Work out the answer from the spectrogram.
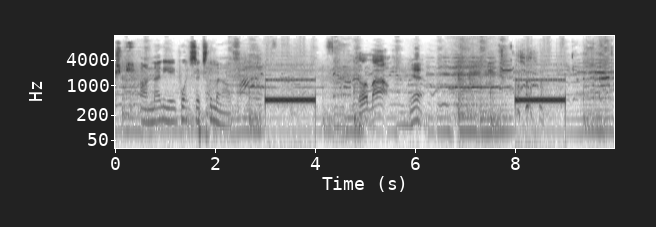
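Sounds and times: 
speech: 0:00.0 - 0:03.2, 0:04.8 - 0:07.0
telephone call being placed: 0:03.0 - 0:04.1, 0:08.0 - 0:09.1.

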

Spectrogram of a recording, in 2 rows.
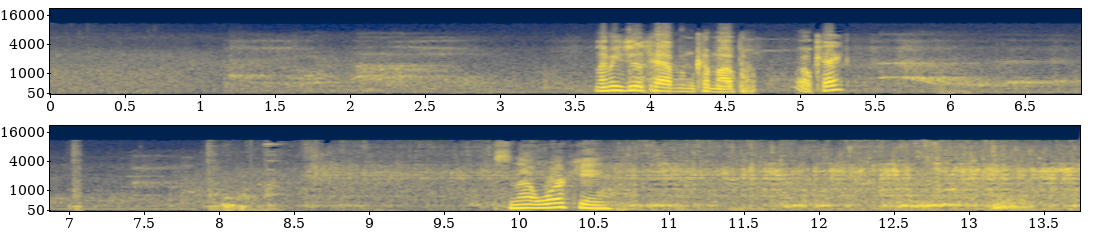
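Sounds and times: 
speech: 0:03.6 - 0:05.4, 0:09.9 - 0:10.8
toilet flushing and refilling: 0:07.9 - 0:13.7.

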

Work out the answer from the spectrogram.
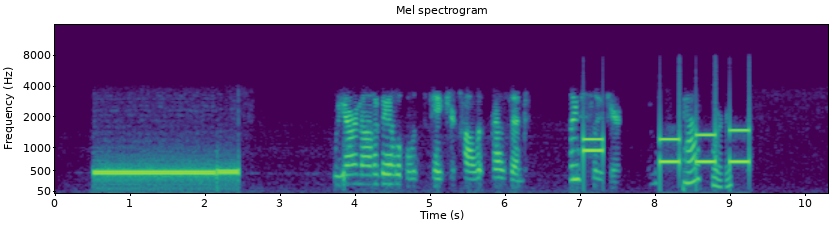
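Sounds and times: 
telephone line tone as a phone is dialed: 0:00.5 - 0:02.5
speech: 0:03.9 - 0:09.3.

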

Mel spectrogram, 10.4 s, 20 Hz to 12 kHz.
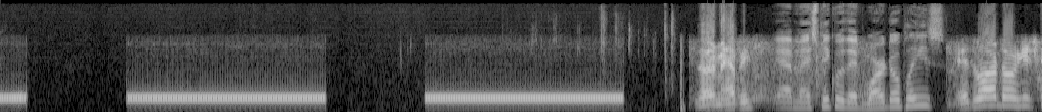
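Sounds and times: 
steady telephone tone as a call is placed: 0:00.0 - 0:00.3, 0:01.2 - 0:03.3, 0:04.2 - 0:06.2
speech: 0:07.0 - 0:10.4.

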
